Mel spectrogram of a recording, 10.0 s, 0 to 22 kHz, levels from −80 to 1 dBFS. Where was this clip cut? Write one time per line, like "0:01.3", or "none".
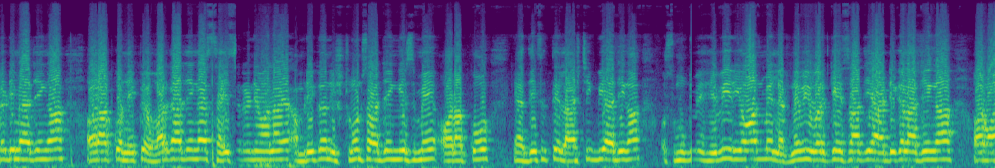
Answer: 0:02.4
0:06.9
